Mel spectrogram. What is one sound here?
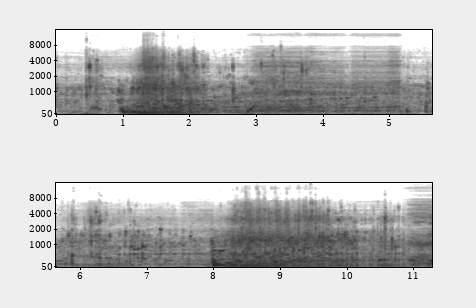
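Air bubbles gurgle and rush loudly underwater in bursts.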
